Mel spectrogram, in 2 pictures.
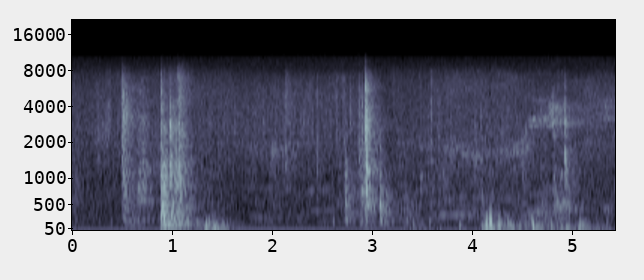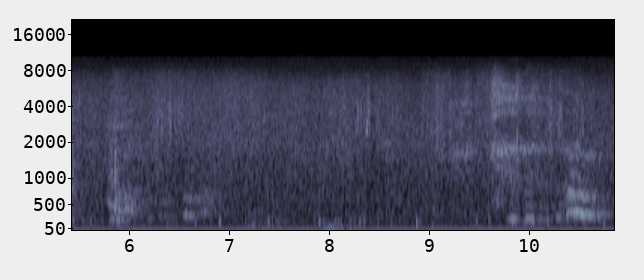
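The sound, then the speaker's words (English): A door bangs shut, with a couple of sharp knocks and a rattling thump in quick succession, followed by shuffling and faint, indistinct voices. “Close the door. No, don't close the door.”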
